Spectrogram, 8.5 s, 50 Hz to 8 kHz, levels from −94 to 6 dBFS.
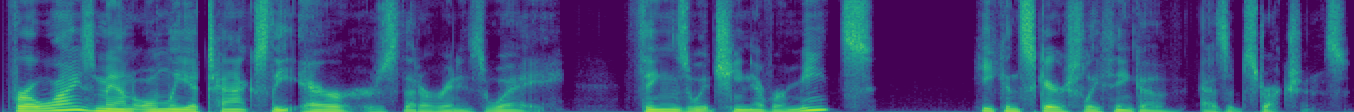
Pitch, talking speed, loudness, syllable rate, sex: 125 Hz, 175 wpm, -19 LUFS, 4.6 syllables/s, male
